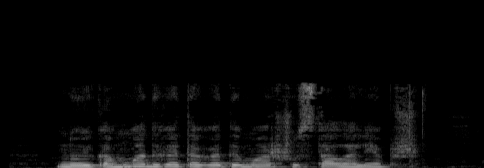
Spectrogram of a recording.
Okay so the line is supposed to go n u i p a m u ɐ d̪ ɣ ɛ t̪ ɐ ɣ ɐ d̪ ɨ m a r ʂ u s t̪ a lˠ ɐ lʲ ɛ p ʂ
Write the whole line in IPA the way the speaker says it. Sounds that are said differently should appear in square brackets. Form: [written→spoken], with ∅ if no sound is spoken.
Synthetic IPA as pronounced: n u i [p→k] a m u ɐ d̪ ɣ ɛ t̪ ɐ ɣ ɐ d̪ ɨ m a r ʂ u s t̪ a lˠ ɐ lʲ ɛ p ʂ

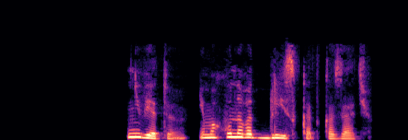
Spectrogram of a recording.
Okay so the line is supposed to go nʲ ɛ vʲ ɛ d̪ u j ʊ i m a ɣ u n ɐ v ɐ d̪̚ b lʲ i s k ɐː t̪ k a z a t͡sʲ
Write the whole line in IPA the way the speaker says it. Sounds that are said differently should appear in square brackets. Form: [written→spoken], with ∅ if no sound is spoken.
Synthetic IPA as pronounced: nʲ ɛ vʲ ɛ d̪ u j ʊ i m a ɣ u n [ɐ→a] v ɐ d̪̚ b lʲ i s k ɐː t̪ k a z a t͡sʲ

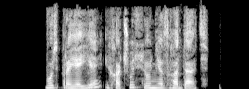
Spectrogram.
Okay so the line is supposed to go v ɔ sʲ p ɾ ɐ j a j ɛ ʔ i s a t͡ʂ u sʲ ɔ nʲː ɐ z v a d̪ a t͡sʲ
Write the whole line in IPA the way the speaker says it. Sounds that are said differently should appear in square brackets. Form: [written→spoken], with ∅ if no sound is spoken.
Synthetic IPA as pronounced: v ɔ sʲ p ɾ ɐ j a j ɛ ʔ i [s→x] a t͡ʂ u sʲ ɔ nʲː ɐ z [v→ɣ] a d̪ a t͡sʲ

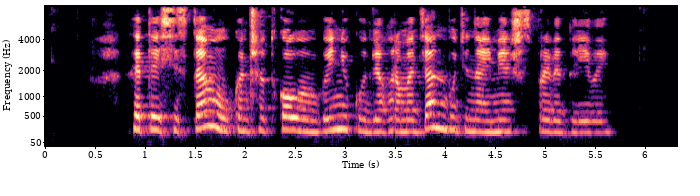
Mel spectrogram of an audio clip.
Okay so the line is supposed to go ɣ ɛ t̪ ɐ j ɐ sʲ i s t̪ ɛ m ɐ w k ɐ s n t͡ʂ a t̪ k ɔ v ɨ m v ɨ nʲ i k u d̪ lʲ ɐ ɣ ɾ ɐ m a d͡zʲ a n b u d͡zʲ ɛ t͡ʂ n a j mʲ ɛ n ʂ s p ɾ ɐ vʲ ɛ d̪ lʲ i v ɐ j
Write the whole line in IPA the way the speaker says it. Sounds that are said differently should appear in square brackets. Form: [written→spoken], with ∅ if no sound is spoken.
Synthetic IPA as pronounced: ɣ ɛ t̪ ɐ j ɐ sʲ i s t̪ ɛ m ɐ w k ɐ [s→∅] n t͡ʂ a t̪ k ɔ v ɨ m v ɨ nʲ i k u d̪ lʲ ɐ ɣ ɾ ɐ m a d͡zʲ a n b u d͡zʲ ɛ [t͡ʂ→∅] n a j mʲ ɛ n ʂ s p ɾ ɐ vʲ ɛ d̪ lʲ i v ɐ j

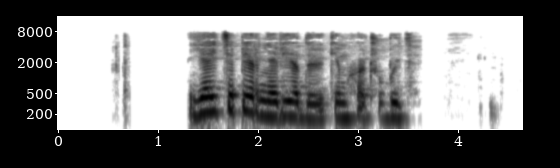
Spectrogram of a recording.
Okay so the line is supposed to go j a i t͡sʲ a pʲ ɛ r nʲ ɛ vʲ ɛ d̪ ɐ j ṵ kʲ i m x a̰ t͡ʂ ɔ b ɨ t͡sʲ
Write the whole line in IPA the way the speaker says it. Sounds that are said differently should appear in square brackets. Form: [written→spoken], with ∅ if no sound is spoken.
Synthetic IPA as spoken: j a i t͡sʲ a pʲ ɛ r nʲ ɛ vʲ ɛ d̪ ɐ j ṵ kʲ i m x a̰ t͡ʂ [ɔ→u] b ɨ t͡sʲ

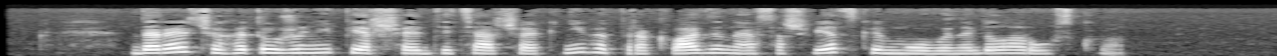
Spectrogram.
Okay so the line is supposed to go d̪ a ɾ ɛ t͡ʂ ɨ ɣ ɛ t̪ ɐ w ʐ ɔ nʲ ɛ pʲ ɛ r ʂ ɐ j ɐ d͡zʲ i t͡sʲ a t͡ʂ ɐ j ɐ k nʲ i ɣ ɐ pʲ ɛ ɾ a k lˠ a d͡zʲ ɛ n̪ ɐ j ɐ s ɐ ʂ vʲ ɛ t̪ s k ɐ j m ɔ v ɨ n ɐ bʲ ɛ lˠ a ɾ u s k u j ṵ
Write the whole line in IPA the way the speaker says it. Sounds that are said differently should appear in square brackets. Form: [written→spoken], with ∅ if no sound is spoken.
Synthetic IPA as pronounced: d̪ a ɾ ɛ t͡ʂ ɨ ɣ ɛ t̪ ɐ w ʐ ɔ nʲ ɛ pʲ ɛ r ʂ ɐ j ɐ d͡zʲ i t͡sʲ a t͡ʂ ɐ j ɐ k nʲ i ɣ ɐ pʲ ɛ ɾ a k lˠ a d͡zʲ ɛ n̪ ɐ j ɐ s ɐ ʂ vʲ ɛ t̪ s k ɐ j m ɔ v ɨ n ɐ bʲ ɛ lˠ a ɾ u s k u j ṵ

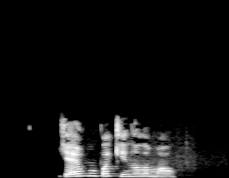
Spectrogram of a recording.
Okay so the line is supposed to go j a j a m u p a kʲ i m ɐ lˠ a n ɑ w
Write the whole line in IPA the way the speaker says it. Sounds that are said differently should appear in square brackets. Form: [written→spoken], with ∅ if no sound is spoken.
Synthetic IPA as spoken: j a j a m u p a kʲ i [m→n] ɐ lˠ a [n→m] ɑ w

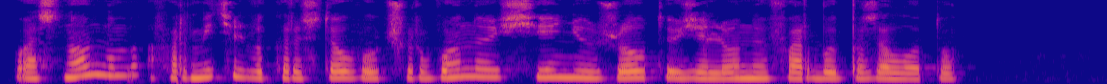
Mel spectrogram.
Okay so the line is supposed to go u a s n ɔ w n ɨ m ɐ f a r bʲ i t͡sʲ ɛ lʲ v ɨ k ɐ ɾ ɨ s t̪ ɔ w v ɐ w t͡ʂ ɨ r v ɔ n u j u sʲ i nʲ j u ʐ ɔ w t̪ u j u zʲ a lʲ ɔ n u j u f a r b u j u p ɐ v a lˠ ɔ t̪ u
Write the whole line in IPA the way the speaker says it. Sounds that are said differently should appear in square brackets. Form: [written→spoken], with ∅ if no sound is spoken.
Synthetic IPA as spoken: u a s n ɔ w n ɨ m ɐ f a r [bʲ→mʲ] i t͡sʲ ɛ lʲ v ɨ k ɐ ɾ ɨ s t̪ ɔ w v ɐ w t͡ʂ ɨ r v ɔ n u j u sʲ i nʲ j u ʐ ɔ w t̪ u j u zʲ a lʲ ɔ n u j u f a r b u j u p ɐ [v→z] a lˠ ɔ t̪ u

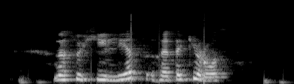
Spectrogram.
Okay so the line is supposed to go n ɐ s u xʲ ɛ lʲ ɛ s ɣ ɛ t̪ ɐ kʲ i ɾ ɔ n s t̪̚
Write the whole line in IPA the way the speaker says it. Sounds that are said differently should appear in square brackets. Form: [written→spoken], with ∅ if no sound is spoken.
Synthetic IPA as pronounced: n ɐ s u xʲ [ɛ→i] lʲ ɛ s ɣ ɛ t̪ ɐ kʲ i ɾ ɔ [n→∅] s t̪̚

